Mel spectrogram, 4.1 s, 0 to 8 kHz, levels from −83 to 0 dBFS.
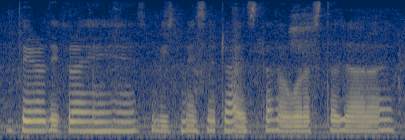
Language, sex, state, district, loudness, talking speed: Hindi, female, Uttar Pradesh, Deoria, -30 LUFS, 205 wpm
